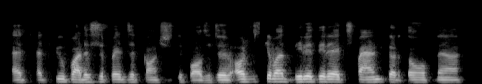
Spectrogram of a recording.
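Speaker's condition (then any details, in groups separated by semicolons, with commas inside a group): No condition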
